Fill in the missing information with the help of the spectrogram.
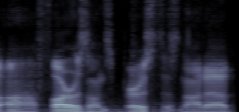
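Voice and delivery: ordinary delivery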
